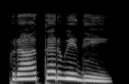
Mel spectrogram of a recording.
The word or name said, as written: ಪ್ರಾತರ್ವಿಧಿ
